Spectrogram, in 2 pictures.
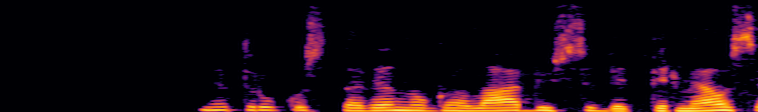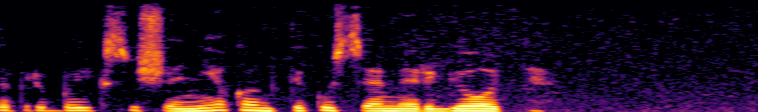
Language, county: Lithuanian, Šiauliai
